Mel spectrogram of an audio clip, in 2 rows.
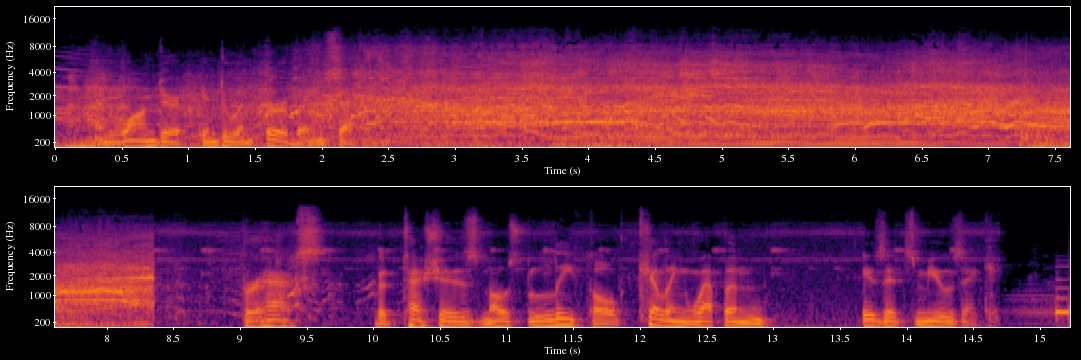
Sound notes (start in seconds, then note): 3.2 people screaming; 6.5 Teshes shouting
